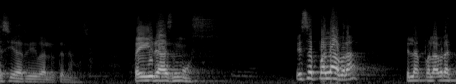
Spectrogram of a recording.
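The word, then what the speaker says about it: πειρασμός: está pero en griego la palabra griega se pronuncia hacia arriba lo tenemos beiras mos esa palabra en la palabra que quiere decir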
